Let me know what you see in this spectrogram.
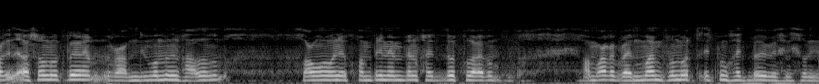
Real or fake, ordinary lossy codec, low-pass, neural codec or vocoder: fake; MP3, 24 kbps; 7.2 kHz; autoencoder, 22.05 kHz, a latent of 192 numbers a frame, VITS, trained on many speakers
